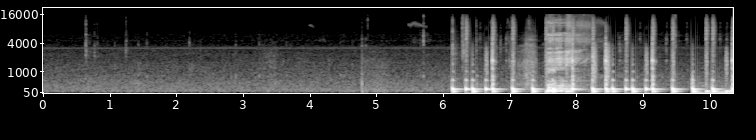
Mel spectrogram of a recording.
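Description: Near silence with a few faint clicks for about six seconds, then an electronic drum-machine beat from Pro Tools' Boom plugin starts: fast repeated kick and snare hits with a low, pitched thump.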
